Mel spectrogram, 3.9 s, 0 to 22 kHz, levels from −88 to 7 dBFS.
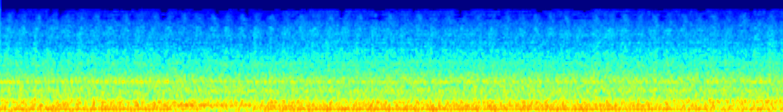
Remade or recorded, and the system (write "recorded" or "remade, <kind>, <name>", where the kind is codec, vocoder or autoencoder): recorded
